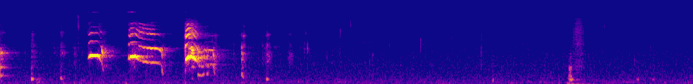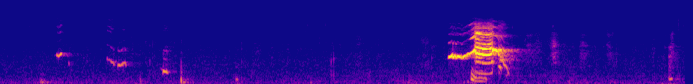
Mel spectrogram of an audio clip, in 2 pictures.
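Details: Twenty-day-old Golden Retriever puppies at play with littermates give bursts of high, squeaky yelps and squeals near the start and again near the end, with quiet stretches and small shuffling sounds between.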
